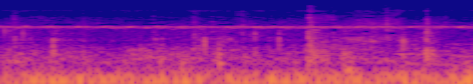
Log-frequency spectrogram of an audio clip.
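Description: Outdoor ambience dominated by a steady, high-pitched insect drone, with a low rumble of wind on the microphone and scattered short clicks and rustles.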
